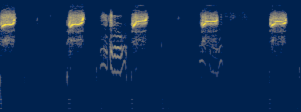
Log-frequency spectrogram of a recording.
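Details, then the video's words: Grey francolin, called teetar, likely a female voice: loud high whistled rising notes repeated about every two thirds of a second, with softer wavering lower notes between them. "gray francolin teetar ki awaz dakhni teetar voice"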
